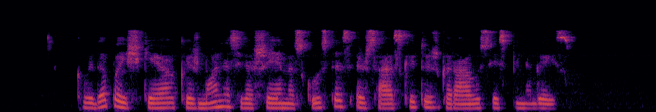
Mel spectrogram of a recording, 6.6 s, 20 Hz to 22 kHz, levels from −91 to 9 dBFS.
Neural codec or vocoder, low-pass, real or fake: none; 7.2 kHz; real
